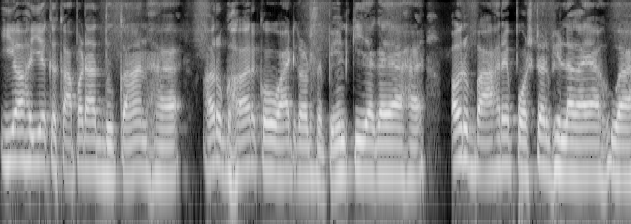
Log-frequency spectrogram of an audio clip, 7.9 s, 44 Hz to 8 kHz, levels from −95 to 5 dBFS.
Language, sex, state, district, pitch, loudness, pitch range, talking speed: Hindi, male, Jharkhand, Palamu, 145 Hz, -14 LUFS, 140-160 Hz, 160 wpm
